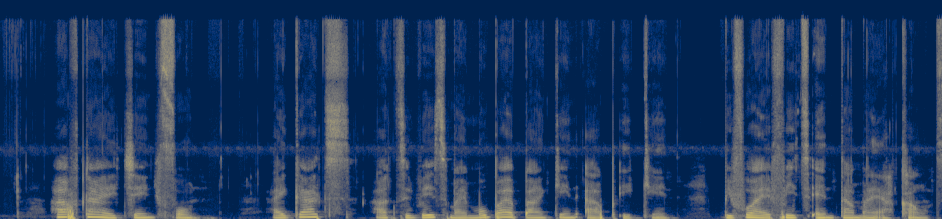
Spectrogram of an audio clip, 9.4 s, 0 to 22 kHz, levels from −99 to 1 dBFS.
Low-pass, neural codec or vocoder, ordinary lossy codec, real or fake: none; none; none; real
